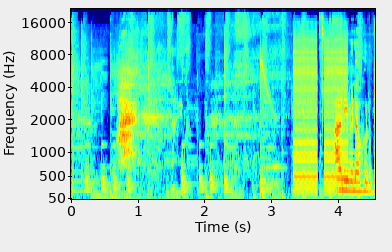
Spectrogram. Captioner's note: sighing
